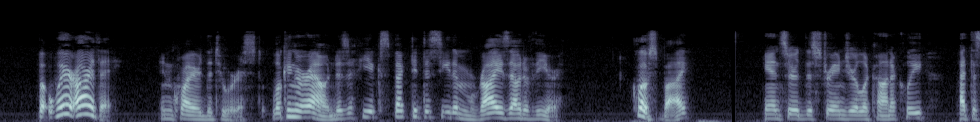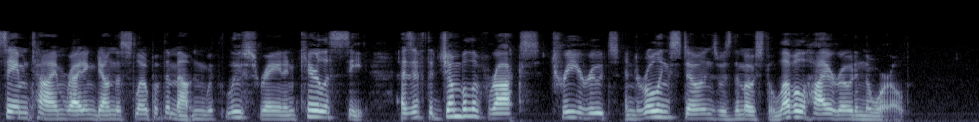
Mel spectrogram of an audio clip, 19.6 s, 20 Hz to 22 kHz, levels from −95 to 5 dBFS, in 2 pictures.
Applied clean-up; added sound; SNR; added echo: none; none; none; none.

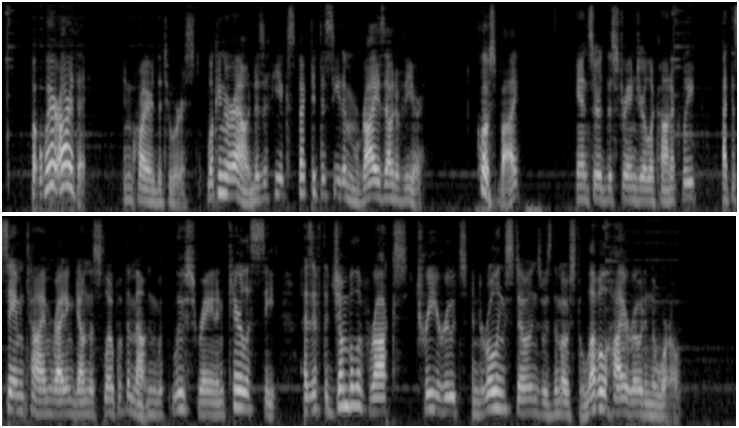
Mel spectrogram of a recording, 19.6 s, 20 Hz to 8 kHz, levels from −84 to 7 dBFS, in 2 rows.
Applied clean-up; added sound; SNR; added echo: neural separator model SepFormer DNS4.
